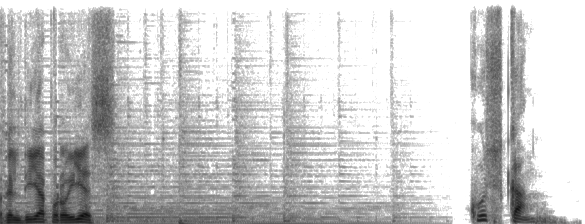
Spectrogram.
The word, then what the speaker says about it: kuskan: de vídeos en la que te enseñamos a pronunciar algunas palabras en quechua así que nuestra palabra del día por hoy es buscan buscan buscan la palabra quechua es khan en español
